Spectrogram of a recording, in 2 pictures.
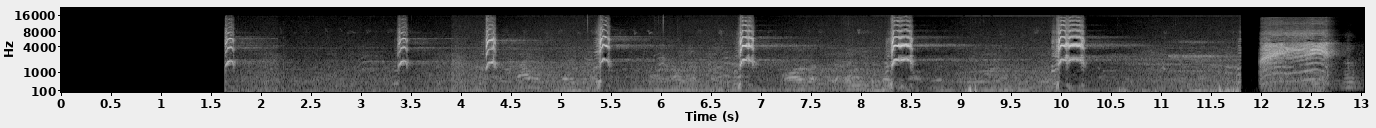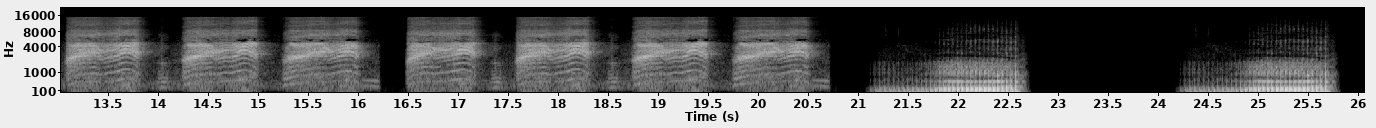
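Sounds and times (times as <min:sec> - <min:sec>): high animal calls: 0:02.9 - 0:20.7.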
